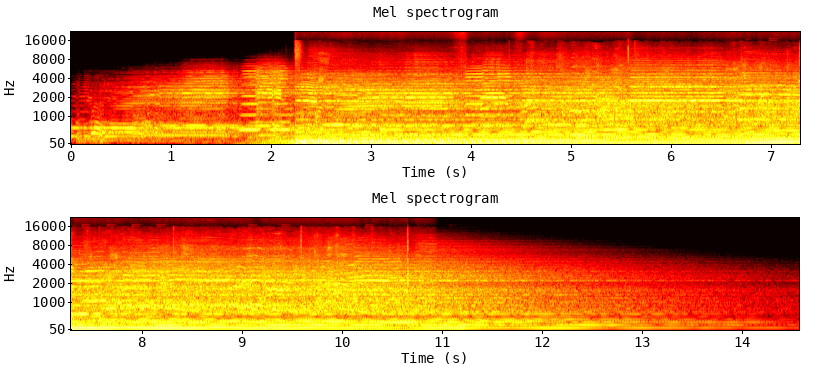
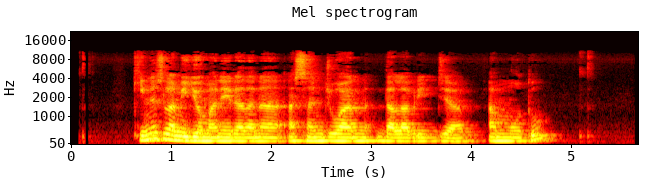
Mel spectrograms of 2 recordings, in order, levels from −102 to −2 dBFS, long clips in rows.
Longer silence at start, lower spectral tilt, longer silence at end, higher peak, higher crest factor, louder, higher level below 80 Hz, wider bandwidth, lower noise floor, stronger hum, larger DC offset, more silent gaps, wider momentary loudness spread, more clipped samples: second, 0 s vs 0.65 s; second, -5.5 dB/octave vs -7 dB/octave; first, 1.2 s vs 0.85 s; first, 0 dBFS vs -6 dBFS; about the same, 16 dB vs 16 dB; first, -15 LUFS vs -21 LUFS; first, -22 dBFS vs -60 dBFS; first, 14.5 kHz vs 10.5 kHz; second, -50 dBFS vs -58 dBFS; neither; neither; neither; about the same, 13 LU vs 11 LU; neither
